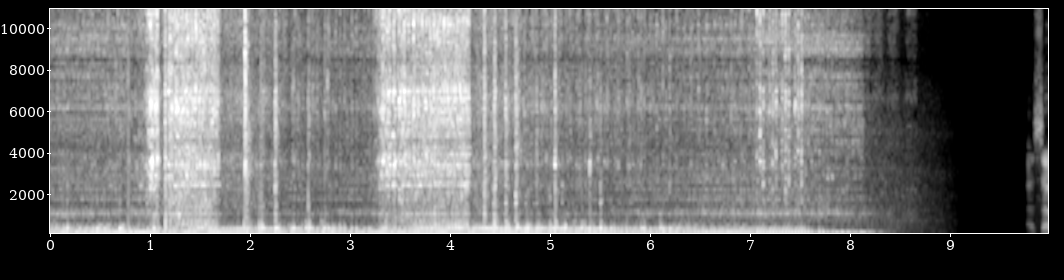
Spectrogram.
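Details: Datsun 521 with Toyota 2TC engine and new Weber carburetor, warmed up, no exhaust fitted: loud open bark as revs blip up cleanly and drop back; crisp even revs, nothing wrong.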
